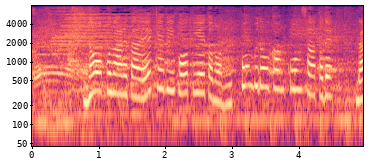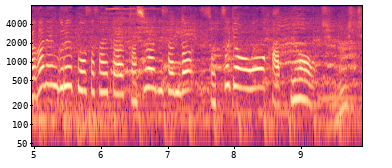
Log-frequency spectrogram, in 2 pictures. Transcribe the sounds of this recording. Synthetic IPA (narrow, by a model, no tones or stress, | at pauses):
kʲinoːko̞naβaɾe̞t̪ae̞ːke̞ːbʲiːɸo̞ːt̪ʲieːt̪o̞no̞ɲ̟ipːõ̞mbɯ̟d̪o̞ːkãŋkõ̞ɰ̃saːt̪o̞d̪e̞ | naɡanẽ̞ŋɡɯ̟ɾɯ̟ːpɯ̟o̞sasae̞t̪akaɕiaɡʲisãŋɡa | so̞t͡sɨɡʲo̞ːohapʲːjo̞ː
